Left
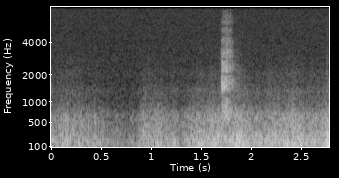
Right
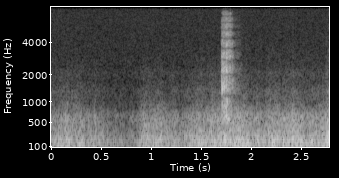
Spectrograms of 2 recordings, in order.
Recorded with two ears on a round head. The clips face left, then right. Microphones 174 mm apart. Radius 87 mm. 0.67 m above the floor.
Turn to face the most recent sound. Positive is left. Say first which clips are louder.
# right 1 dB
turn(degrees=-60)  # may be behind; listen again after turning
